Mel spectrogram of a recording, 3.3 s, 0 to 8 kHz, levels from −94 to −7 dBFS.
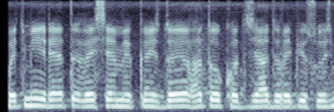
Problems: constant background noise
